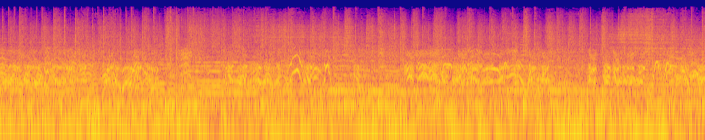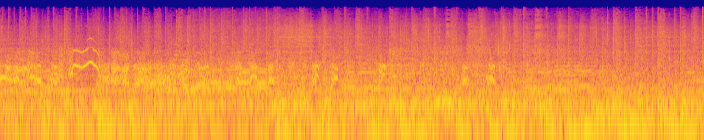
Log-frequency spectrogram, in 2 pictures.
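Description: A team of Alaskan Malamute sled dogs in harness whining and yipping together, many wavering, overlapping cries that thin out near the end, over background music.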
